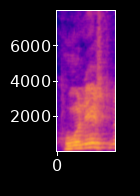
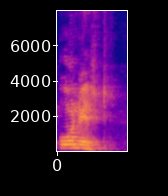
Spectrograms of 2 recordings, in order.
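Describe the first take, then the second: First: "होनेस्ट" with a clearly sounded h at the start, ho-nest; होनेस्ट with an audible h, the way the teacher says not to. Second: "ऑनेस्ट" with no h, opening straight on an aw vowel; ऑनेस्ट starting on the open aw sound, h silent. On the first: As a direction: say होनेस्ट, breathing out the h before the o. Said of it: "एच silent है". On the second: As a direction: say ऑनेस्ट as aw-nest, dropping the h completely. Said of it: "क्या बोलोगे". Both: Shown as a demonstration.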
